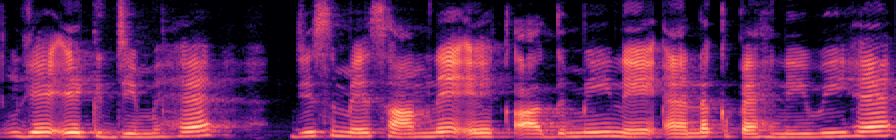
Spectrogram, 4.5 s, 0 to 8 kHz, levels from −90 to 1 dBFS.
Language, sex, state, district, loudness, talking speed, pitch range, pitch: Hindi, female, Delhi, New Delhi, -16 LUFS, 185 wpm, 200-240 Hz, 225 Hz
